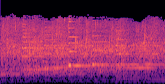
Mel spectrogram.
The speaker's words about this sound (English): Somebody clap your hands and say a big amen.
